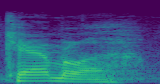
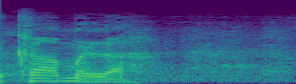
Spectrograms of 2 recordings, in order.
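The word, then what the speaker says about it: Kamala: It's a little different. It's Cam, right? Cam as opposed to calm.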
